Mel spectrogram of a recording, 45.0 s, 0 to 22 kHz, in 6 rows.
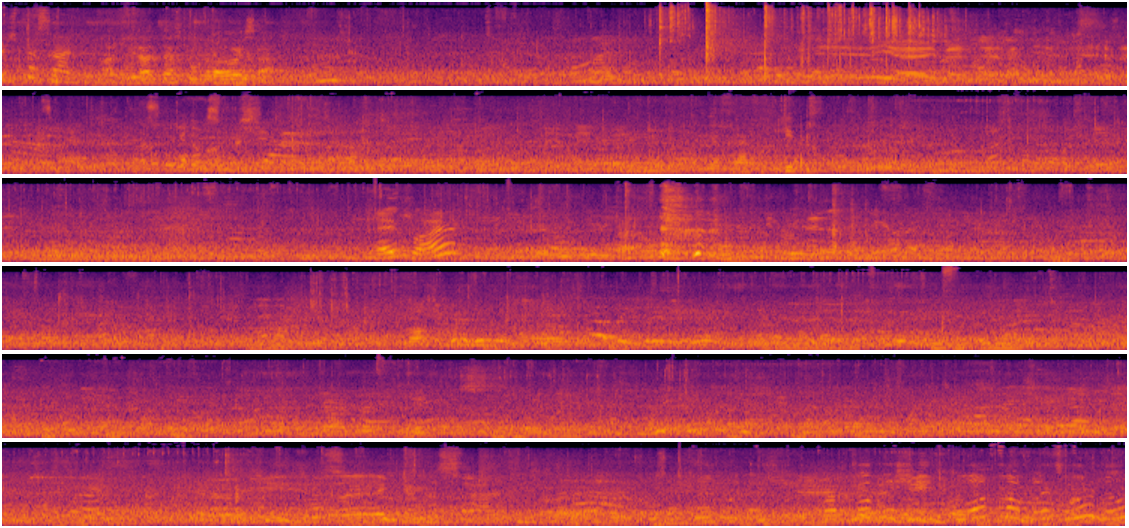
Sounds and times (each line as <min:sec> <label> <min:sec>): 0:00.0 people walking quietly 0:07.4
